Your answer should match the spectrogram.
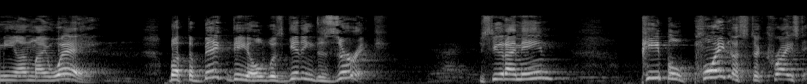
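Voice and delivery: high, loud preaching to the congregation; impassioned preaching. Acted. Pastor urging his congregation, high and loud. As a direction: drive the point home from the pulpit.

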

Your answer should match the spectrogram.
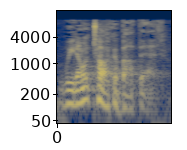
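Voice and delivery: a hint of a stiff mother ending the topic; quoting mom. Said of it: "That's what she used to say".

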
